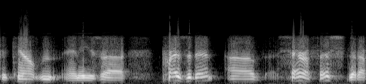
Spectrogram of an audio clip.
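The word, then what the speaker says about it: Cerefice: For those of you that don't know, Tom's a certified public accountant, and he's president of Seraphis. Did I pronounce that correctly?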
